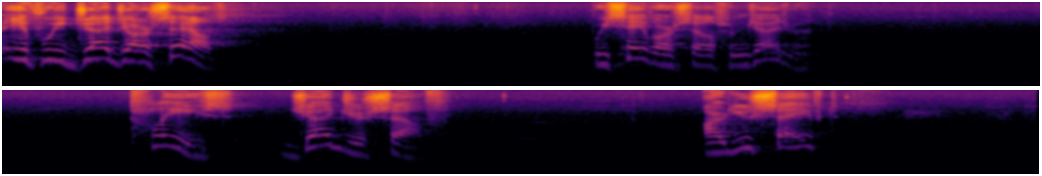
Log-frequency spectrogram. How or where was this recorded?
large echoing room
